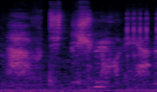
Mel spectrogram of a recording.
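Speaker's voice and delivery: incredulous hushed whisper; whispering to the bear. Real, not acted. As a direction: whisper in disbelief. Hushed disbelief.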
